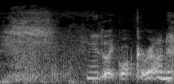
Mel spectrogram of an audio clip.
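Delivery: usual speaking voice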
